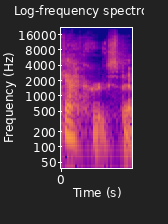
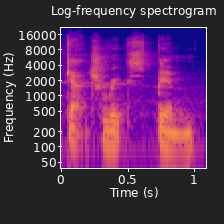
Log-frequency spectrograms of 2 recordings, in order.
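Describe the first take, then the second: First: The name begins with a hard 'gak' sound. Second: The name begins with a 'gatch' sound. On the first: "I'm going to call him Gakuric Spin" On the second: "supposed to be like gacha, like gacha machines"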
